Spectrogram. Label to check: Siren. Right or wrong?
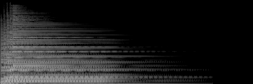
Wrong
